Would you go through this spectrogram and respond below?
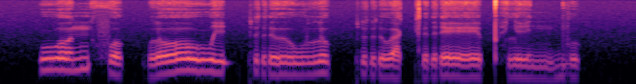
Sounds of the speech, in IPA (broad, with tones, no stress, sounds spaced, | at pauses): w o˥˩ n f o˨˩ k̚ l oː˥˩ w i˥˩ ʔ p r ɯː˦˥ w l u˥˩ k̚ p r u˨˩ a̯ k r eː˨˩ pʰ l i˩˦ n b u˨˩ k̚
